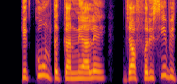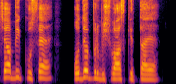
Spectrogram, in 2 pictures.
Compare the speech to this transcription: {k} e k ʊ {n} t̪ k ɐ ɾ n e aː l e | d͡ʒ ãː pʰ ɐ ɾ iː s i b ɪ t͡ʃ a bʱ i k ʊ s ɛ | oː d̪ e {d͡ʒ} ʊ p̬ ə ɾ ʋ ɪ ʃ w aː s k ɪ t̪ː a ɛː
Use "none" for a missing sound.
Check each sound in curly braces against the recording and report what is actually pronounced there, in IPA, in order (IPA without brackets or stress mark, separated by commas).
k, m, none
